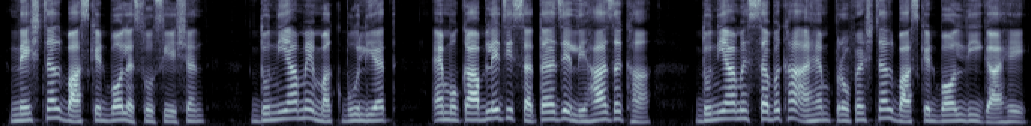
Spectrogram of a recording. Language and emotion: Sindhi, neutral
